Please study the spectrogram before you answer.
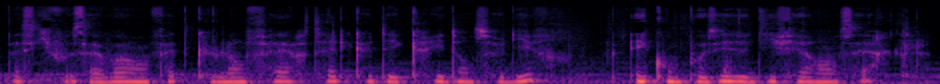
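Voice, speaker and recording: A woman speaking in a hushed library whisper, chatting casually about books in an ASMR style. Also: mid-range voice, level tone, fairly quick, soft background music. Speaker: ASMR book collector presenter.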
